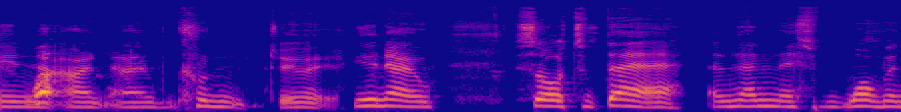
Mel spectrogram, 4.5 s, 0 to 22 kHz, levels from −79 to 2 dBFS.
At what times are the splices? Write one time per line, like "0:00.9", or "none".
0:01.7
